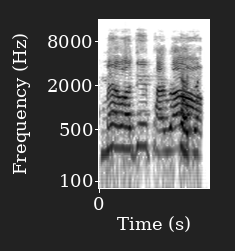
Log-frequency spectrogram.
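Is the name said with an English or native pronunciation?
English. The name is said with English pronunciation. "But then I go to America"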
